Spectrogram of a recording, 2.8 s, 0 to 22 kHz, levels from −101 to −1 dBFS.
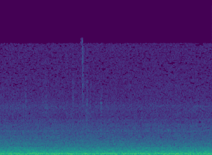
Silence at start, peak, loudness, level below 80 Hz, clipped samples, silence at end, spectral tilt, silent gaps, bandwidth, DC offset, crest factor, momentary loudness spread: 0 s; -26 dBFS; -37 LUFS; -64 dBFS; under 0.1%; 0 s; -8.5 dB/octave; none; 16 kHz; under 0.1%; 12 dB; 1 LU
